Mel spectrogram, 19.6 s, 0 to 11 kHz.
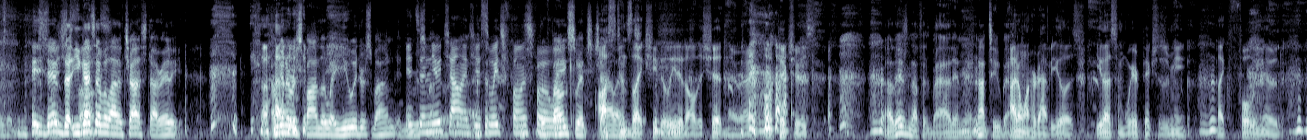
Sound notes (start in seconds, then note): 10.8 laughs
